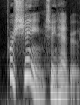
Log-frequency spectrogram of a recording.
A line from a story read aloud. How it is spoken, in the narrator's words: she said, shaking her head with a playful sigh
